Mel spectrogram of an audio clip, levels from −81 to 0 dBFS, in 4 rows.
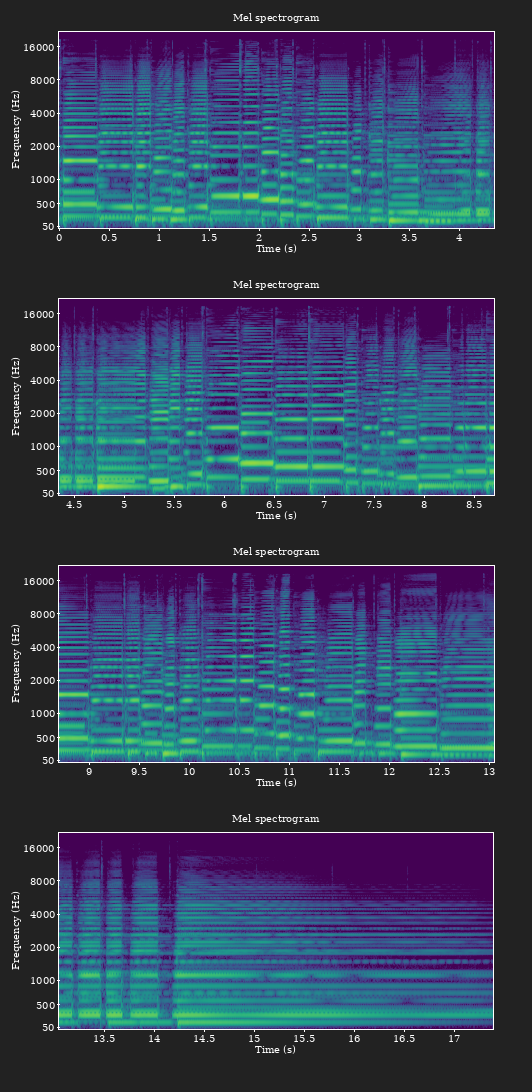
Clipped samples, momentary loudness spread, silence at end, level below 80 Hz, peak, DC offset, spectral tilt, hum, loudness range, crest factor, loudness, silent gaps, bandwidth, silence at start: under 0.1%; 9 LU; 0 s; -56 dBFS; -4 dBFS; under 0.1%; -4.5 dB/octave; none; 4 LU; 16 dB; -20 LUFS; none; 19 kHz; 0 s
